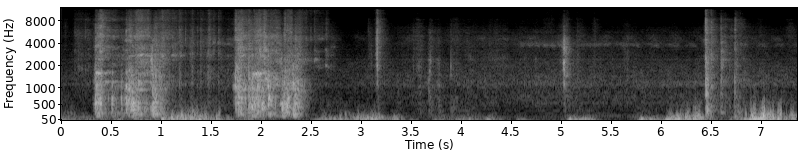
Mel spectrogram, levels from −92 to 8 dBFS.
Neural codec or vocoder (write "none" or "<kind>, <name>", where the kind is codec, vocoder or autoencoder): autoencoder, DAC-VAE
